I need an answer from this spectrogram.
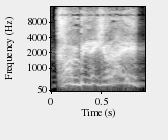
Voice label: voice message torpedo rear, crew ships japanese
